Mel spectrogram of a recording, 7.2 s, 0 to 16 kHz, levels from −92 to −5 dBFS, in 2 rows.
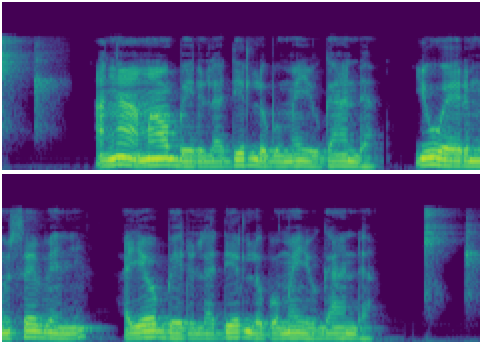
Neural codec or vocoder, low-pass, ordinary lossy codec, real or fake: none; 7.2 kHz; none; real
